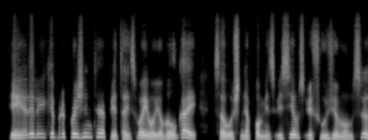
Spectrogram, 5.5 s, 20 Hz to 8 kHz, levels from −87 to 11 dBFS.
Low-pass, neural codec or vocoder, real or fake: 7.2 kHz; codec, 24 kHz, 0.9 kbps, WavTokenizer, large speech release; fake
